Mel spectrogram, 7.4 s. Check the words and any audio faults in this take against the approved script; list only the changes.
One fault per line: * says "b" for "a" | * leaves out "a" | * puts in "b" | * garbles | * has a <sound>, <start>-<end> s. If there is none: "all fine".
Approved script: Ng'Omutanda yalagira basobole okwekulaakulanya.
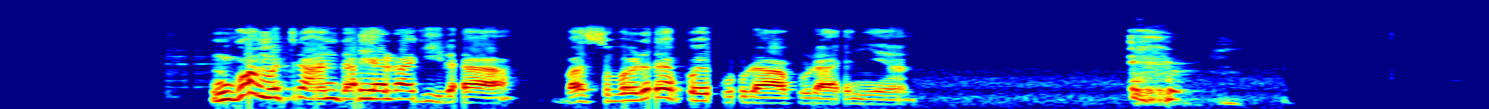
* has a cough, 5.7-6.3 s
